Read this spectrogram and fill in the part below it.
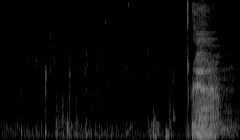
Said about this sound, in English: Let me grab a sip of my Polar Seltzer Cranberry Lime water.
